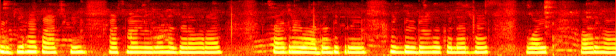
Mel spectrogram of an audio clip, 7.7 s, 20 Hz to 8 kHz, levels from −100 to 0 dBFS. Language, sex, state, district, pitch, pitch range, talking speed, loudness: Hindi, female, Punjab, Pathankot, 245 Hz, 240-255 Hz, 185 wpm, -14 LUFS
